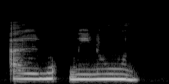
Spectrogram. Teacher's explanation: alif lam qamariyah, alif lamnya nampak dibaca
